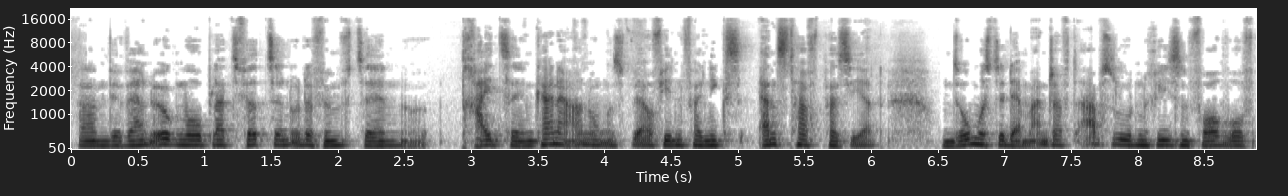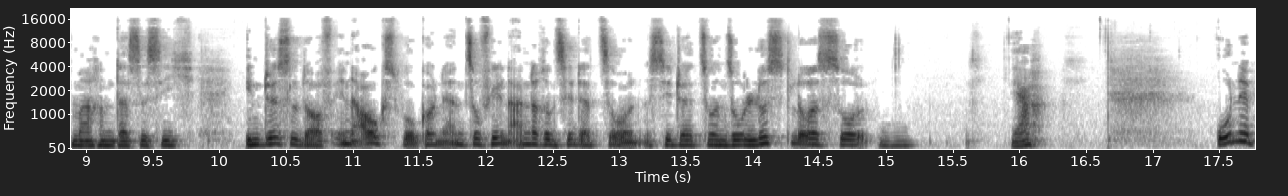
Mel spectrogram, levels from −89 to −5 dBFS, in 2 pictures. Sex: male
